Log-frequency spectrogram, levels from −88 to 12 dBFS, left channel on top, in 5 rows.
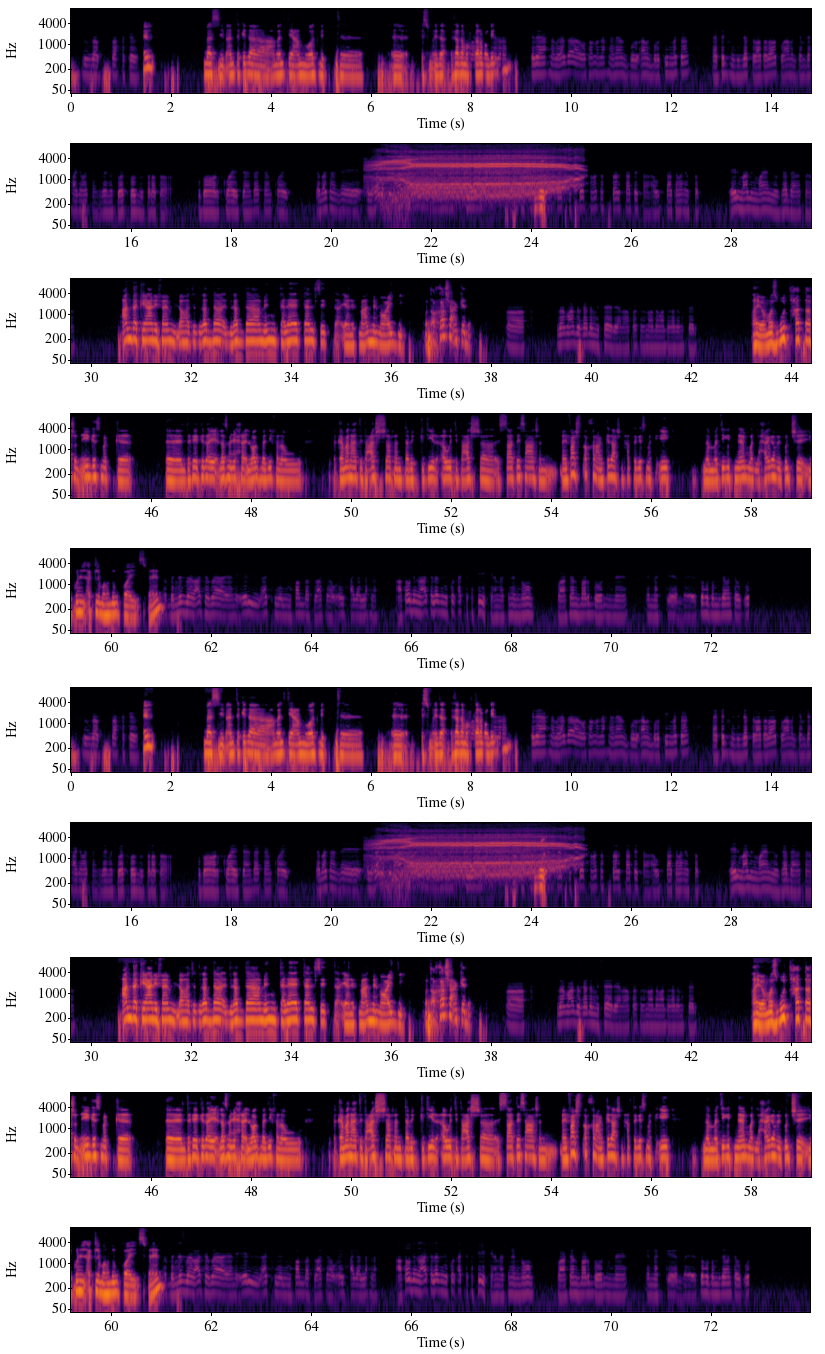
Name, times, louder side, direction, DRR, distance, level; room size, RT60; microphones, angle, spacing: voice 1, 0.2-1.4 8.0-8.7 9.2-12.4 12.8-16.8 17.3-19.2 19.7-23.1 23.6-24.7 25.0-27.4 28.0-29.7 38.3-38.8 39.3-42.1 57.2-57.4 57.8-58.0 61.0-65.3 65.7-68.5 68.9-70.3 70.7-72.8, right 2 dB, 70° right, 4.7 m, -54 dB
voice 2, 2.7-5.8 6.1-6.7 7.0-8.8 24.1-24.3 30.5-36.3 36.7-37.6 43.2-45.6 46.3-49.0 49.7-56.4 57.0-61.1, right 4 dB, 35° right, 0.4 m, -28 dB
sound 1, 20.7-25.1, left 2 dB, 10° left, 0.7 m, -35 dB
head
